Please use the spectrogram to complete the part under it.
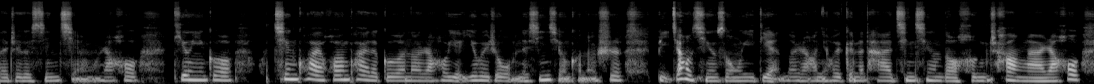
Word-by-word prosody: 的 160 - -5
这 165 +1 -7
个 160 -1 -5
心 165 +3 -2
情， 240 +6 +2 0.2
然 165 -2 -6
后 185 0 -4 0.3
听 210 -1 +2
一 - - +2
个 195 -2 -1 0.4
轻 240 -2 +6
快、 235 -4 +3
欢 215 +2 +1
快 220 -2 -1
的 180 - -3
歌 175 0 -3
呢， 170 -1 -4
然 165 -1 -4
后 185 +1 -5
也 165 -2 -2
意 185 - -4
味 190 -1 -1
着 170 - -4
我 - - -4
们 - - -5
的 155 - -4
心 180 +7 +2
情 215 +1 -1
可 - - -6
能 245 - -4
是 195 -2 -1 0.3
比 - - -3
较 240 0 +7
轻 165 -5 +1
松 160 0 0
一 165 - -7
点 155 -3 -3
的， 175 -1 -9
然 165 -2 -5
后 - - -5
你 - - -3
会 170 0 -5
跟 175 +3 -4
着 170 - -5
它 170 -2 -2
轻 175 +3 +2
轻 180 -1 0
地 160 - 0
哼 170 +3 -5
唱 190 -5 +3
啊。 155 -1 +3
然 155 +1 +3
后 225 +4 +2
175 Hz, 290 characters per minute, -25 LUFS, 165-205 Hz, 0.4 s, 较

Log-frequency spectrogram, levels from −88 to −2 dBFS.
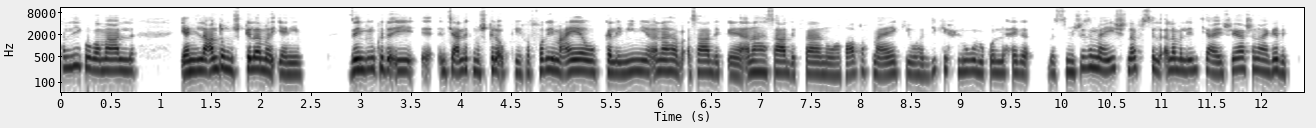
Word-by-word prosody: خليكم 250 +1 0
يا 230 - +2
جماعة 210 0 +3
ال 205 -1 +1 0.5
يعني 185 +3 +6
اللي 210 0 +6
عنده 235 +5 +5
مشكلة 230 +1 +4
ما 200 -4 +2
يعني، 165 -1 -2 0.4
زي 210 - +8
ما - - +9
بيقولوا 225 +1 0
كده 230 -3 +3
إيه؟ 200 -2 0
أ - - -7
أنتِ 195 - -3
عندِك 215 0 +1
مشكلة 200 +2 0
أوكي، 185 - -6
فضفضي 205 +5 0
معايا 205 0 +4
وكلميني 190 0 0
أنا 200 +1 +2
هابقى 185 - -3
أساعدِك 180 -1 -1
يع 155 -1 -1
أنا 190 +2 +1
هاساعدِك 180 -4 0
فعلًا 170 -2 -1
وهاتعاطف 160 +5 -5
معاكِ 160 +2 -2
وهاديكِ 175 +7 -7
حلول 200 -1 -3
وكل 180 +1 -3
حاجة، 180 -1 -5 0.2
بس 175 +2 -10
مش 190 +3 -3
لازم 245 -1 +1
أعيش 220 +2 -2
نفس 225 +1 -3
الألم 220 +1 0
اللي 205 - 0
أنتِ 215 0 -7
عايشاه 180 +4 -2
عشان 230 -1 -2
أعجبِك، 195 -3 -1
195 Hz, 225 wpm, -20 LUFS, 180-215 Hz, 0.5 s, ما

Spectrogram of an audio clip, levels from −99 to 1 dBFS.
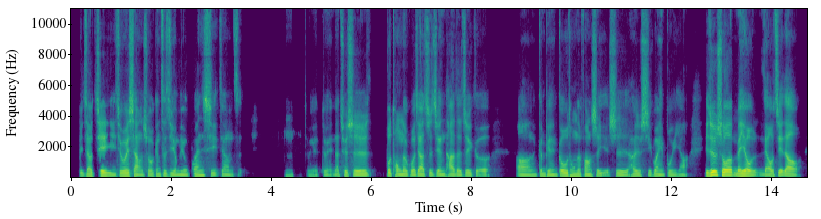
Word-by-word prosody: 比 115 - -6
较 120 +3 -1
介 130 +1 +3
意， 105 -3 -2
就 125 +7 0
会 125 - +4
想 95 -6 -2
说 105 +1 -4
跟 115 +2 -6
自 135 +4 -4
己 110 -3 -7
有 100 - -2
没 95 +1 -2
有 95 0 -3
关 135 +6 -3
系 115 -9 -4
这 110 - -9
样 95 -2 -6
子， - - -19 0.9
嗯， 110 -2 -13 0.3
对 100 0 -14
对。 95 0 -9
那 - - -6
确 130 0 -3
实 105 -2 +1 0.3
不 155 - +2
同 110 -7 -2
的 105 -1 +1
国 100 -1 -1
家 105 +1 +2
之 105 +1 -5
间， 105 +1 -2
它 105 0 -2
的 105 -1 -2
这 110 +2 -3
个， - - -6 0.5
呃， 95 -1 -3
跟 110 0 -4
别 105 -3 -2
人 100 0 -3
沟 115 +2 +3
通 125 +1 -2
的 115 - -1
方 105 0 -2
式 105 - -3
也 - - -6
是， 95 -4 -3
它 115 +5 -6
的 105 -1 -1
习 95 0 -6
惯 115 0 -3
也 95 - -4
不 100 +1 -6
一 90 +1 -8
样。 95 -1 -10 0.3
也 120 - +3
就 180 - +10
是 195 - +10
说 165 -2 +8
没 120 +1 +4
有 120 -8 +6
了 100 +2 -3
解 120 -4 0
到， 110 -2 +1
105 Hz, 260 characters per minute, -19 LUFS, 100-120 Hz, 0.9 s, 就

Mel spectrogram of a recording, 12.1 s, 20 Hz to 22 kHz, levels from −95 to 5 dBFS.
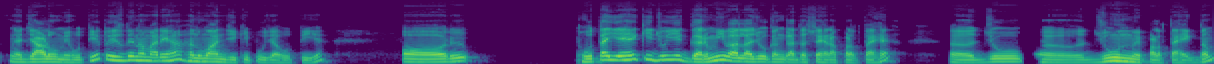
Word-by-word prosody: अ, 130 - 0
जाड़ों 135 +1 +2
में 120 -1 -2
होती 115 - -4
है, 250 - -2
तो 235 - -1
इस 205 -2 +4
दिन 210 +1 +2
हमारे 180 -2 +1
यहाँ 215 +6 +1
हनुमान 150 -4 +1
जी 115 -2 -5
की 120 - -9
पूजा 115 -1 -6
होती 105 +1 -8
है। - - -7 0.8
और 135 0 +3 1.3
होता 140 +10 +3
ये 220 0 +6
है 235 +3 +4
कि 245 -2 -1
जो 220 +3 0
ये 235 0 +1
गर्मी 150 +7 +3
वाला 155 -6 +5
जो 140 +1 0
गंगा 125 -2 -2
दशहरा 115 -1 -3
पड़ता - - -7
है - - -3 0.6
अ, - - -4
जो 125 +6 -1
अ, 115 -4 -6 0.2
जून 165 +2 +5
में 125 -3 0
पड़ता 110 0 -4
है 105 - -4
एकदम, 105 +1 -4
135 Hz, 190 wpm, -23 LUFS, 115-175 Hz, 1.3 s, ये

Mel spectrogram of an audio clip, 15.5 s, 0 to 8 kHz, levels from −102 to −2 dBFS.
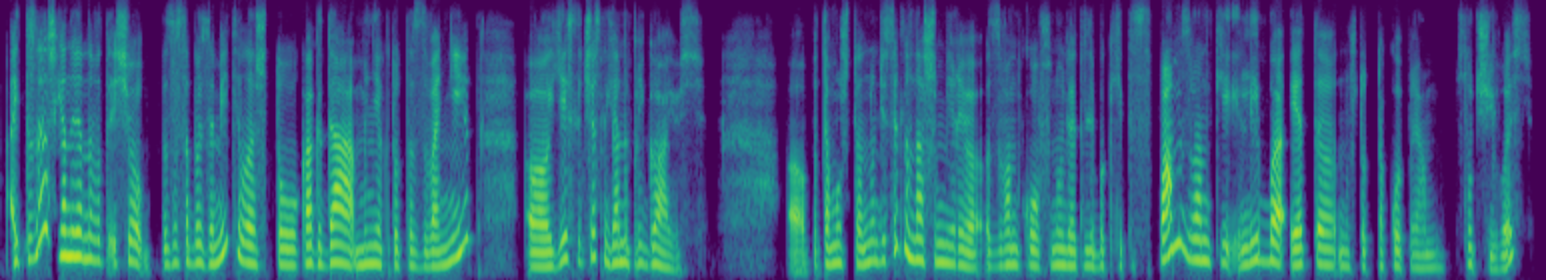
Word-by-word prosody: Ай, - - +2
ты 230 - -6
знаешь, 280 - +3
я, 270 0 +6
наверное, 260 -3 +6
вот 215 -2 -7
ещё 195 -2 -1 0.2
за 175 +2 -4
собой 195 +2 -2
заметила, 200 - +1
что 170 0 -1
когда 190 0 +4
мне 180 +2 0
кто-то 165 0 -6
звонит, 165 - 0 0.5
э, 150 -1 +4
если 220 +8 -3
честно, 240 +2 -3
я 195 +1 +2
напрягаюсь. 175 -9 -3 0.8
Э, - - -2
потому 185 +1 -1
что, 180 -1 -4
ну, 200 +4 -1
действительно, 310 - -1
в - - 0
нашем 200 -3 0
мире, 170 -6 -1
э, - - -4
звонков, 165 0 -4
ну, 170 +1 -1
это 165 -1 -2
либо 160 -3 -4
какие-то - - -15
спам-звонки, 225 - +3
либо 205 +5 +3
это, 175 0 +1
ну, 160 -1 -7
что-то 155 0 -11
такое 155 0 -5
прям 140 0 -10
случилось. 140 - -6
180 Hz, 165 wpm, -23 LUFS, 160-210 Hz, 0.8 s, я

